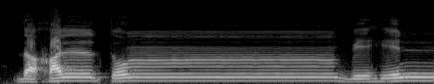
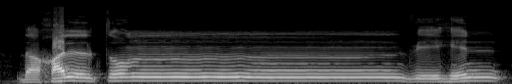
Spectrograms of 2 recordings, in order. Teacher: Cara membaca ikhfa syafawi yaitu samar-samar. Artinya pada saat membaca mim sukun disamarkan antara mim dan bah dan terdengar seperti didengungkan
